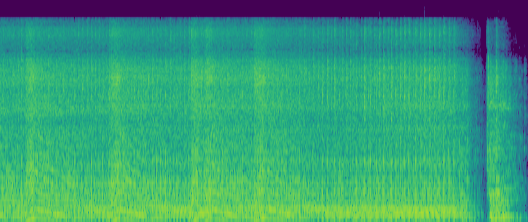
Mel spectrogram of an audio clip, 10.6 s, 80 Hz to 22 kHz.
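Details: Stihl MS201T chainsaw, fully stock, about ten years old and worn, just deep-cleaned: four sharp throttle blips about every 1.5 s drop back to a steady idle, then it shuts off; clean, normal running.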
